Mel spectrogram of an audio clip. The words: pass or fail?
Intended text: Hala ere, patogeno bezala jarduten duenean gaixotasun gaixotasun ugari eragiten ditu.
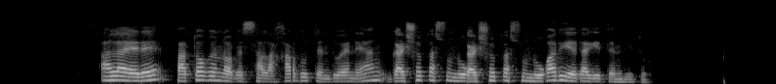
pass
